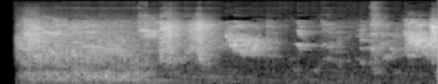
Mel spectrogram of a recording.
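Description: English budgerigar chatter: a dense, scratchy warble for a second, then a run of short high chirps and squeaky notes, indoors.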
